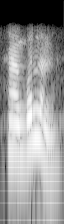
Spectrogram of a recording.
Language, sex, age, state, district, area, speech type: Marathi, female, 30-45, Maharashtra, Osmanabad, rural, conversation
